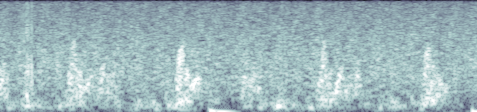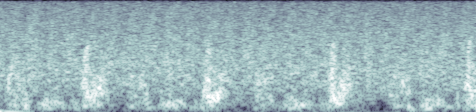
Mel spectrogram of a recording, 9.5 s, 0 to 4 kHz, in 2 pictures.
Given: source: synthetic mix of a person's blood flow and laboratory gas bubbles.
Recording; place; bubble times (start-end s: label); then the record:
Doppler ultrasound of blood flow; precordium
0.23-0.36 s: bubbles
From the record:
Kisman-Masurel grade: 212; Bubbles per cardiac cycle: several, 3 to 8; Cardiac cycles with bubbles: 1 to 10%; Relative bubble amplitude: moderate (0.250 to 0.450); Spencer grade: 1 (occasional bubble signal discernible with the cardiac motion signal, with majority of cardiac periods free of bubbles); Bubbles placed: anywhere in the cardiac cycle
